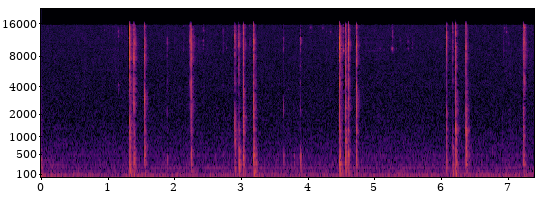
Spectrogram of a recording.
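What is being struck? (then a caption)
Glass mosaic tile sheet. Long gold metal filigree finger claws tap and rub a solid sheet of small colored glass mosaic tiles resting on a table. Short, sharp, bright clicks come in irregular little clusters, each dying away almost instantly over a faint low background hum.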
